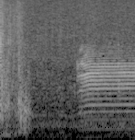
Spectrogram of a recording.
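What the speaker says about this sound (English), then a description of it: "Come here, sheep." A Minecraft sheep in the Better Than Wolves mod gives a single drawn-out, buzzy game bleat after a brief soft rustle, clear and close with no talk.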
